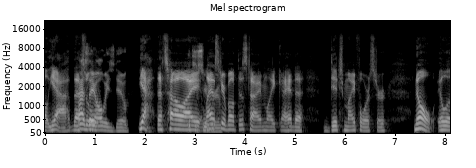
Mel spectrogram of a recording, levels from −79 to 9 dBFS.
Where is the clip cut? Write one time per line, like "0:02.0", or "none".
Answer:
none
